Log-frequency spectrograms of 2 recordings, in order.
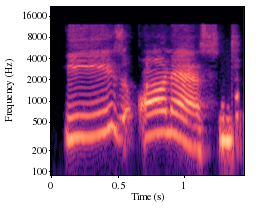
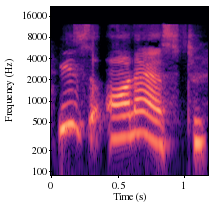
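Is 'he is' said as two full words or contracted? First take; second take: full; contracted. First: He and is are said as two full words. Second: He and is are joined into one syllable.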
